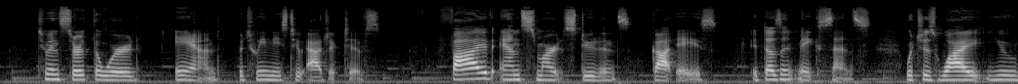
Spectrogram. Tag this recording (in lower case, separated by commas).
speech, music, inside a small room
